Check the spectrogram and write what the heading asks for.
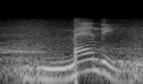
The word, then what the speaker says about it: مہندی: امام کا لقب ہے مہدی، اور وہ چیز جو رنگ و خوشبو کے لیے استعمال کی جاتی ہے وہ ہے مہندی. میم ہے نون، مہندی.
